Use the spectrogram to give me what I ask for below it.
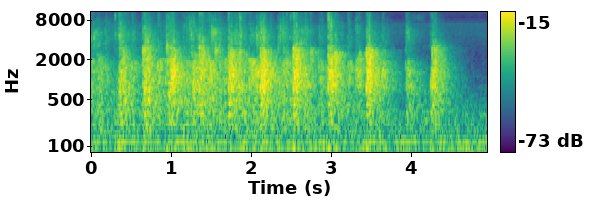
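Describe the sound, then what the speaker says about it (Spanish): Church congregation applauding during an evening worship service, a steady wash of many hands clapping with rhythmic swells throughout, fairly faint and distant, with no talk over it. "Denle un aplauso a Cristo en esta noche."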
